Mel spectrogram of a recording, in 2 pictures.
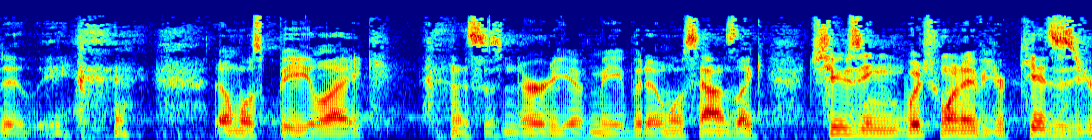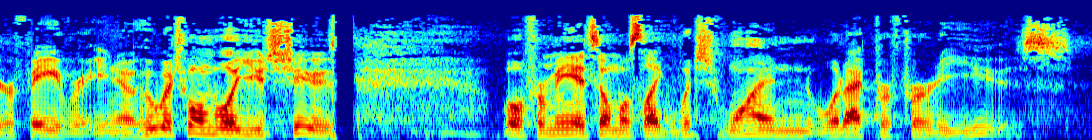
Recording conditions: large echoing room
